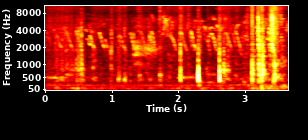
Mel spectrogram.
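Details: Many grey francolin chicks peeping at once, short high notes sliding downward in quick succession, mixed with frequent dry clicks and taps.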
